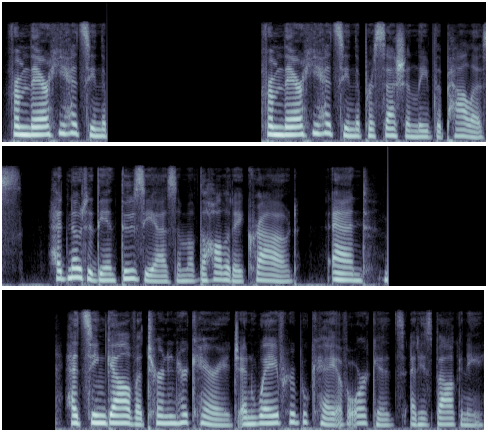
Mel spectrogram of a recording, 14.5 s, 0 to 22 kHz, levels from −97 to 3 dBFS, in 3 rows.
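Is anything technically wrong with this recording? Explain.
Yes, the speech is interrupted twice by a stream reconnect. From 1.04 to 3.58 s the connection drops, leaving 1.55 s of silence. A fresh decoder then starts mid-stream and resumes 0.99 s earlier, so a stretch repeats. From 8.69 to 10.25 s there is 1.52 s of silence, and playback resumes roughly a second later, skipping material. On a waveform each gap is a flat line, and on a spectrogram it is a blank vertical band, followed by a soft fade-in as the first frames return.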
